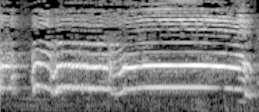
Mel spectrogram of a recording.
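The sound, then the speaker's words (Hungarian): A rooster crows once, loud, a long strained cock-a-doodle-doo that holds its pitch for over a second before breaking off, in a muddy one-hectare poultry yard kept with chickens, hens, turkeys and geese, with no one speaking. “Ahol lakunk, az elég kis terület, de itten, ahogy megvettünk, már ez már egy hektáros terület, a gazdasági udvar és épület egybe, és ezen vannak a baromfi, csirke, tyúk, pulyka, liba.”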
